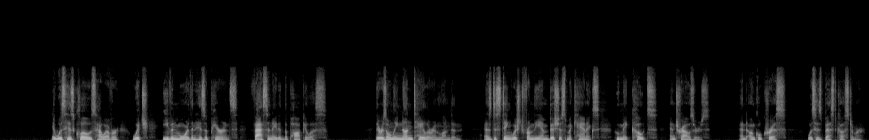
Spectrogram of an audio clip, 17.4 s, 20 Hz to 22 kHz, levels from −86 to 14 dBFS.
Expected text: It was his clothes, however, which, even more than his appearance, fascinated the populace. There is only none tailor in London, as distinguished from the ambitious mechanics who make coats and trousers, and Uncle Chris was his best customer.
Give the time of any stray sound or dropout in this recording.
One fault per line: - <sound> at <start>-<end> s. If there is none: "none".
none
